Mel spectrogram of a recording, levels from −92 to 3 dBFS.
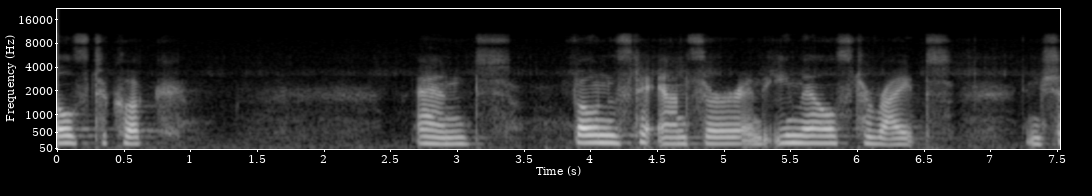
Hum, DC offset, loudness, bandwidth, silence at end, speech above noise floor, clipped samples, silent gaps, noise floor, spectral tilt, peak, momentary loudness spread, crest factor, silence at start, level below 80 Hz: none; under 0.1%; -26 LUFS; 11 kHz; 0 s; 35 dB; under 0.1%; none; -61 dBFS; -7 dB/octave; -6 dBFS; 23 LU; 20 dB; 0 s; -64 dBFS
